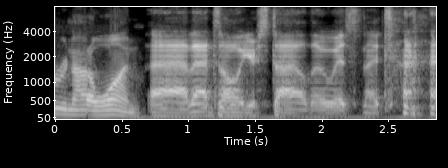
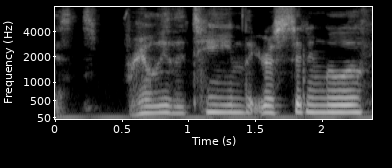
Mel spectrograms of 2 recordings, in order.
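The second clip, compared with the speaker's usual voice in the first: whispered, much higher and quieter; 11 semitones higher, 11 dB quieter than usual. The speaker's character whispers a question to Blex, whispered. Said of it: "And then I whispered to Blex".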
